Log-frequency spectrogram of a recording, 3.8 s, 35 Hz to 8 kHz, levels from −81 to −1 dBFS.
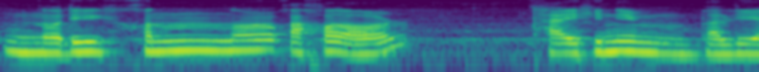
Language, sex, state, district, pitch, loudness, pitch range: Assamese, male, Assam, Sonitpur, 175 Hz, -16 LUFS, 155-190 Hz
